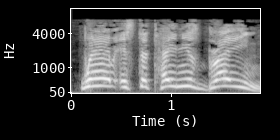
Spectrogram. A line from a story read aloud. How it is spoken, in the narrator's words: he yelled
